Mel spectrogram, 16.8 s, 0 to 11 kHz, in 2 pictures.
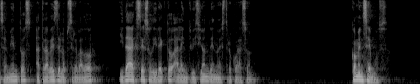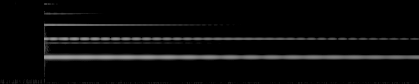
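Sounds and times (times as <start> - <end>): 
speech: 0.0 - 5.2, 7.0 - 7.8
single meditation bell struck and ringing: 9.3 - 16.7.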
